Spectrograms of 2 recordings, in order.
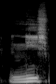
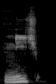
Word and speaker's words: niche: बहुत छोटी मार्केट जो होती है इसके लिए हम एक टर्म यूज़ करते हैं, नीश मार्केट, NICHE, या नीच निच भी मैं कहते हैं जी, दोनों प्रोनाउंसिएशंस एक्सेप्टेबल हैं।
